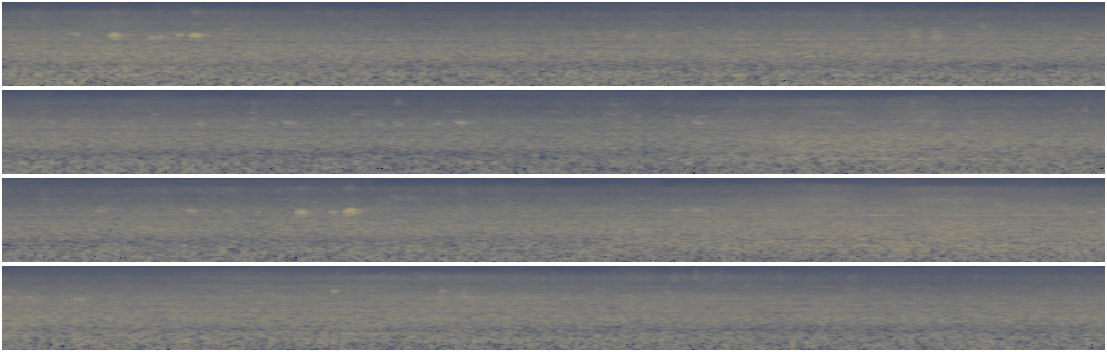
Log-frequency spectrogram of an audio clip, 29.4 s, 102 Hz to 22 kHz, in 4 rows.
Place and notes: Birds singing, Sound of the waves
Zoom H2n MS +XY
